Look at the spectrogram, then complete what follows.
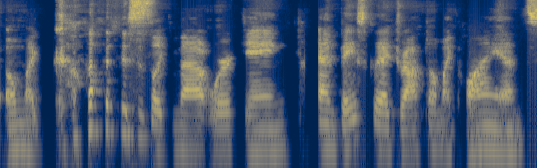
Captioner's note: laughter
